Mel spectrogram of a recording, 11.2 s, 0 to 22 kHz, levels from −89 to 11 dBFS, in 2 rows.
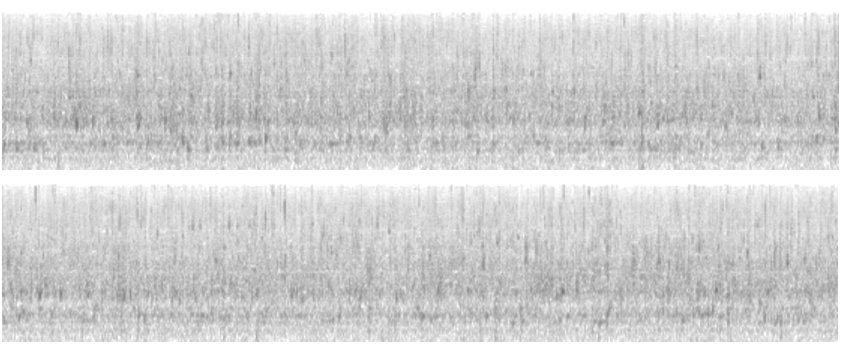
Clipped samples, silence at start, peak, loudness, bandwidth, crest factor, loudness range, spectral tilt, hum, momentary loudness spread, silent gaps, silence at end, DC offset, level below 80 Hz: under 0.1%; 0 s; -20 dBFS; -44 LUFS; 17 kHz; 26 dB; 1 LU; 0.5 dB/octave; none; 2 LU; none; 0 s; under 0.1%; -76 dBFS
